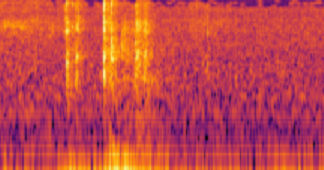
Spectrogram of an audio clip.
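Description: A quick cluster of computer keyboard key presses, a handful of sharp clicks about half a second in, over faint room tone.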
